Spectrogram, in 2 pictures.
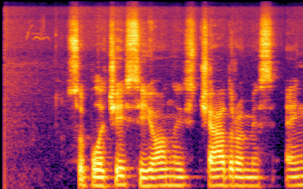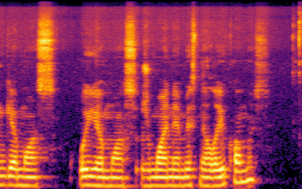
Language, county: Lithuanian, Alytus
